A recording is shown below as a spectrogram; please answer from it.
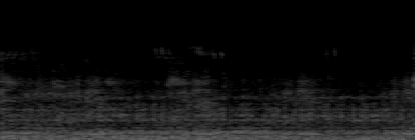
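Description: Faint, steady outdoor background with a few short, high bird chirps, about one and a half seconds in and again near three seconds in.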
